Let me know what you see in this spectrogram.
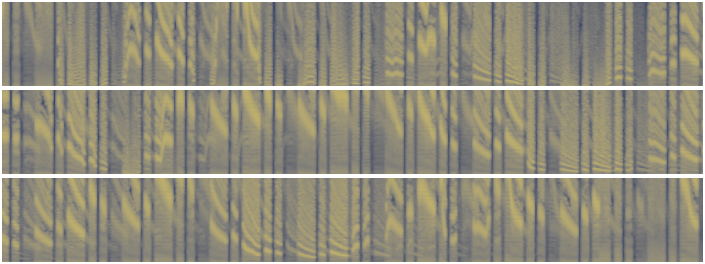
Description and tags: dope acid sounds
